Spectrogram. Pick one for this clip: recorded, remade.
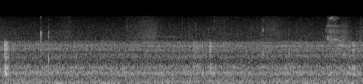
recorded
